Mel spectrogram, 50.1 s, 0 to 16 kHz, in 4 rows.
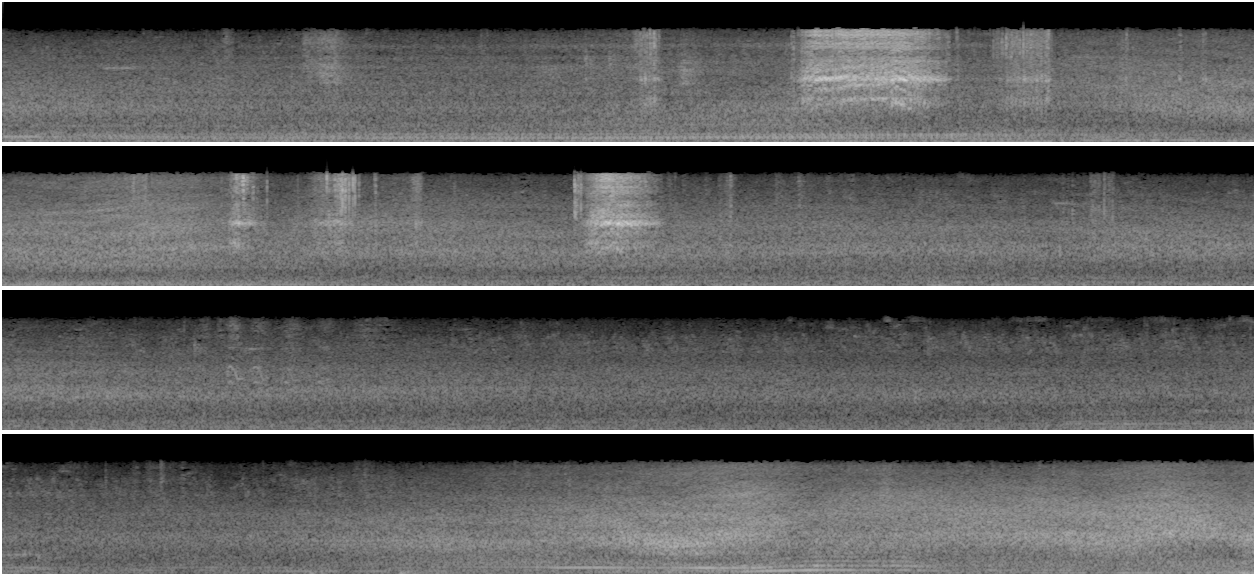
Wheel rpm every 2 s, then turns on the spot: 0, 0, 0, 10, 60, 10, 0, 10, 0, 20, 0, 0, 0, 0, 0, 0, 0, 0, 0, 0, 0, 0, 0, 0, 0.
6-8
